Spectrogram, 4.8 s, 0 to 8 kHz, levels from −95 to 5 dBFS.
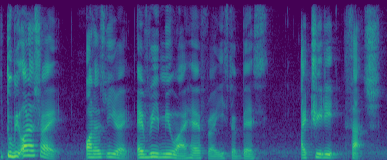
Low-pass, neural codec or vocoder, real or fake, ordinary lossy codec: none; none; real; none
